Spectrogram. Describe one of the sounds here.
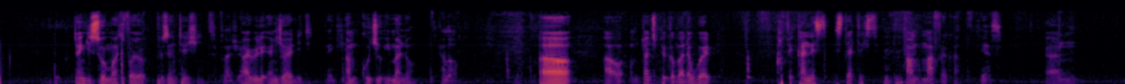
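A man speaks calmly through a microphone to an audience.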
